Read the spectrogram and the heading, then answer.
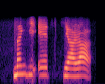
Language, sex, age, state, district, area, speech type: Manipuri, female, 18-30, Manipur, Senapati, urban, conversation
